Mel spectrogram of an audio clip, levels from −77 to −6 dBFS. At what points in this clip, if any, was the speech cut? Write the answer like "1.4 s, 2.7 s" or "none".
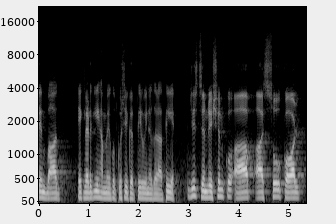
3.0 s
